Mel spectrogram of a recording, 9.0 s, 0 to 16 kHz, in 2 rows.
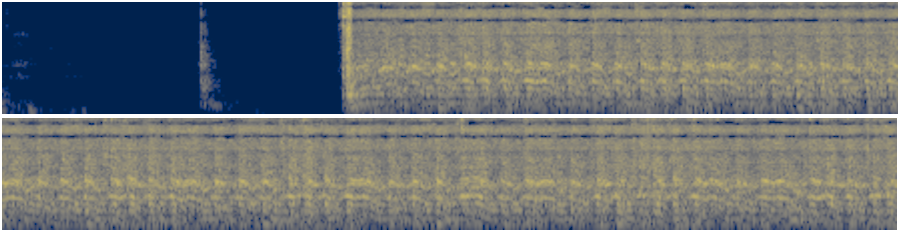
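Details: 1992 Ford F-250 4x4 7.3 diesel, 5-speed, supposedly rebuilt engine, sitting since 2004, two mismatched batteries, first start attempt: after a quiet spell starter cranks at an even churning beat about three a second, never catching; no ether used.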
